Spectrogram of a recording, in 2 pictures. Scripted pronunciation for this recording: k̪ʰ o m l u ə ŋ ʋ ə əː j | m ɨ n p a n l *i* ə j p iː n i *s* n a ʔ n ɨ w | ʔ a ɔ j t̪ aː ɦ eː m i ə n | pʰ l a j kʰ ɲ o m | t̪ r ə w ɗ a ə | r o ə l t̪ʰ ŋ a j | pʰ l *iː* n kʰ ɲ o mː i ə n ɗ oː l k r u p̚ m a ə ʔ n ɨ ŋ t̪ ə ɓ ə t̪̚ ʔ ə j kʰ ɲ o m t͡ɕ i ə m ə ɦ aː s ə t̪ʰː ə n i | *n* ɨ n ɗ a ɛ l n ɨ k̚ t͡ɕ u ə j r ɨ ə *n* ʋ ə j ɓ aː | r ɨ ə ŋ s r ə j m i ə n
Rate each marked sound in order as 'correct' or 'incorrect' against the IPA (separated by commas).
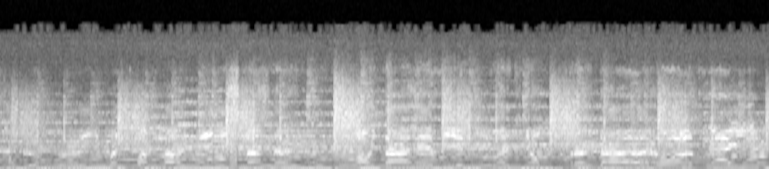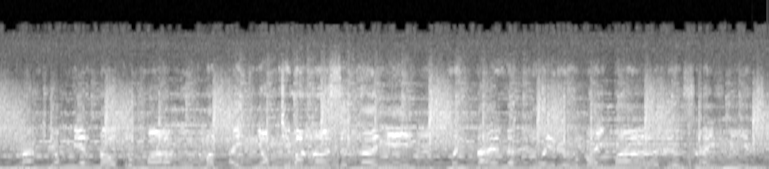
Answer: incorrect, correct, incorrect, incorrect, incorrect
